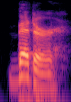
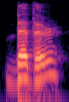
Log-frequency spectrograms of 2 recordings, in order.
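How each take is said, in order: First: The tongue stays off the teeth, giving a t sound. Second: The tongue touches the teeth, giving a th sound. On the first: The speaker calls it right. "It's bed, better" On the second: The speaker calls it wrong. "make sure that your tongue does not touch your teeth. So you don't want to say beather"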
